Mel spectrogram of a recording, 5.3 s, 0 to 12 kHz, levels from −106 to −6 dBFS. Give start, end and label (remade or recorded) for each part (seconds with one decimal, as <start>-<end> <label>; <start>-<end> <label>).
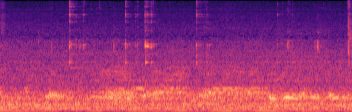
0.0-0.7 recorded; 0.7-1.7 remade; 1.7-3.0 recorded; 3.0-3.9 remade; 3.9-5.3 recorded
